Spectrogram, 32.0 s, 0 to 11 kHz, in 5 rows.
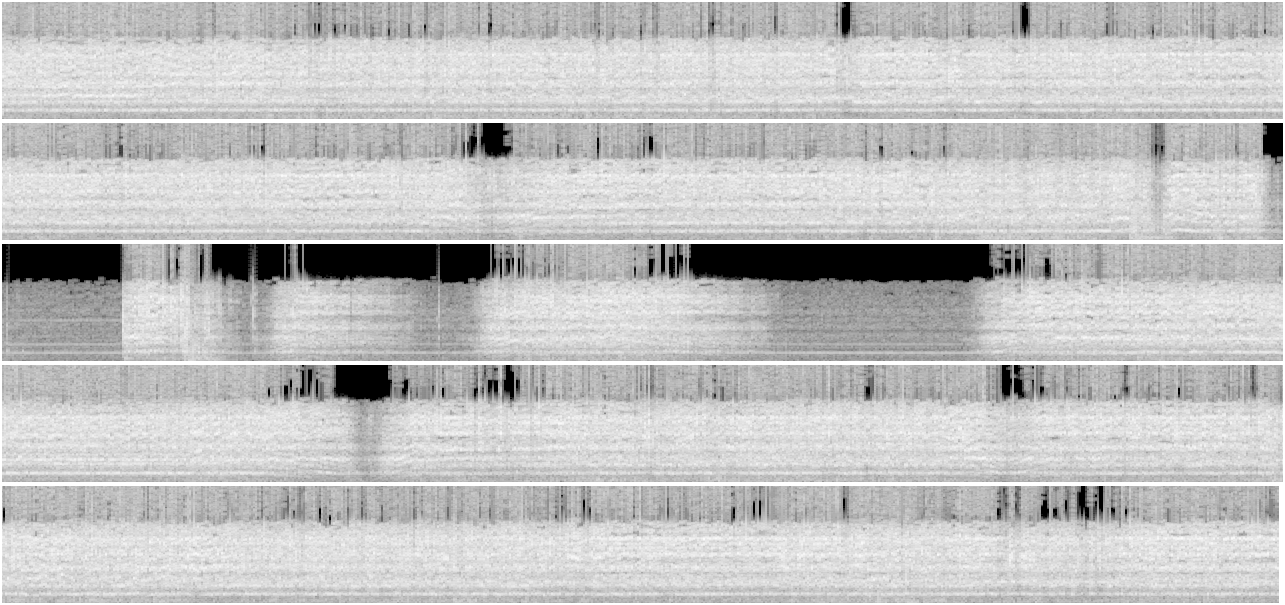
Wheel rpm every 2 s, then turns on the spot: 220, 230, 230, 230, 190, 220, 150, 60, 40, 170, 150, 220, 200, 230, 230, 230.
none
